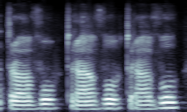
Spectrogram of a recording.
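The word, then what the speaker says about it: travaux: الجمع بتاعها ترافو. الاو يو اكس ما بتتنطقش، الا والاو والاكس ما بتتنطقش غير او.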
